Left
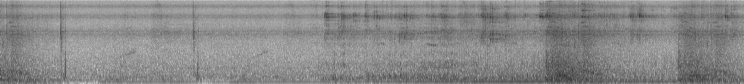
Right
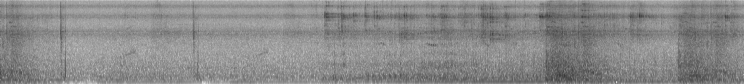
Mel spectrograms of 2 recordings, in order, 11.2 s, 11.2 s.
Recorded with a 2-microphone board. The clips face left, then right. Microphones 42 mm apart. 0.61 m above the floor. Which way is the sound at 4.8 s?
40° left (ahead or behind).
